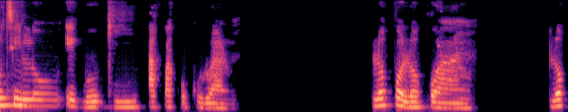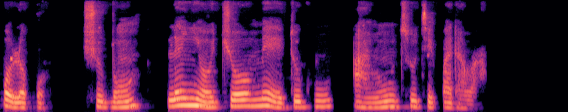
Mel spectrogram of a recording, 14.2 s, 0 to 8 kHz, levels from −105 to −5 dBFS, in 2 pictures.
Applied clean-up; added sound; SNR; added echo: none; none; none; none.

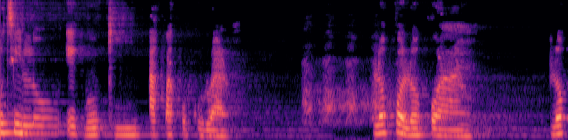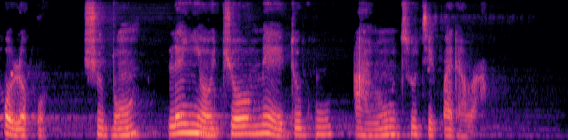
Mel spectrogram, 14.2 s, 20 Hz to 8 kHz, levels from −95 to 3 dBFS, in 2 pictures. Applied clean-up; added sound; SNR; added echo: none; Bark; 19 dB; reverberation time 1.0 s.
